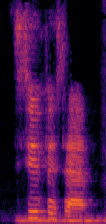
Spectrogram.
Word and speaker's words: Sufism: So are you still practice, is it Sufism? Is that what you pronounce it as? – Sufism.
